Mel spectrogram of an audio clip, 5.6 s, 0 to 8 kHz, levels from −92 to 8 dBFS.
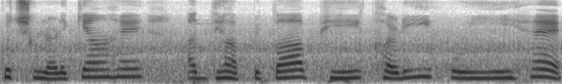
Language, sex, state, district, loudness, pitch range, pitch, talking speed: Hindi, female, Madhya Pradesh, Dhar, -15 LUFS, 220-260 Hz, 230 Hz, 85 wpm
